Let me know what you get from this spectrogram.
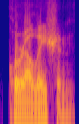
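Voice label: "corelation", American English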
